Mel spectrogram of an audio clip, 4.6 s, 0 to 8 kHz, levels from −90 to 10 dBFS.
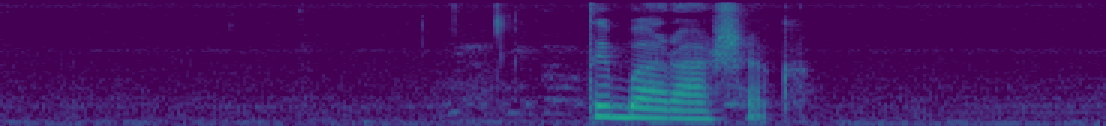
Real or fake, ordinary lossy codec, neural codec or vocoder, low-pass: real; none; none; 7.2 kHz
